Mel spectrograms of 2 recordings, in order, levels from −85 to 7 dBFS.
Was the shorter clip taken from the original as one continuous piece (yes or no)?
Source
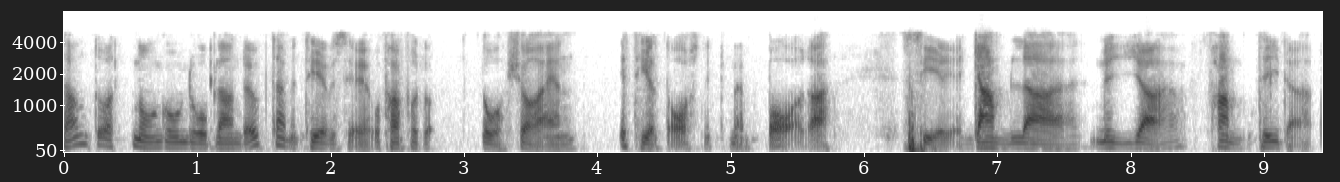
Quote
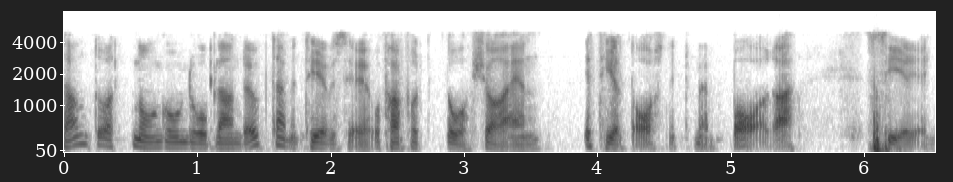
no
